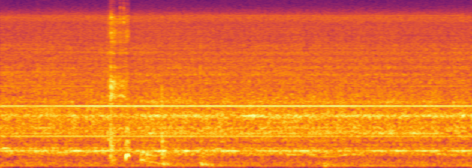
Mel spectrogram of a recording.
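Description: Constant motor hum with a steady tone at full speed and no clear change in load; the pump is running while it primes.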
